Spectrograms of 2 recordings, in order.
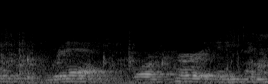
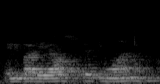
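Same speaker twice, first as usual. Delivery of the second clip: louder and higher, calling out; to someone hard of hearing; 3 semitones higher, 5 dB louder than usual. Real, not acted. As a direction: project to a juror who can't hear. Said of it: "Talk louder, please".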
